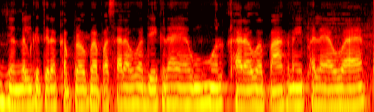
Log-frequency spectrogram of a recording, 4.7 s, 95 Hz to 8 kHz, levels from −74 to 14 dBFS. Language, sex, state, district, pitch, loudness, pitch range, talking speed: Hindi, male, Chandigarh, Chandigarh, 125 Hz, -16 LUFS, 120-125 Hz, 215 wpm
